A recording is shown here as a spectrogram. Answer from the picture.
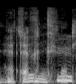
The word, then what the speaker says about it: Hercule: Und ähm, so in die Richtung, äh, ja, Hercule Poirot, genau, mit H, Ach, also Herkules. Hercule ja, Poirot. Ja, ja.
